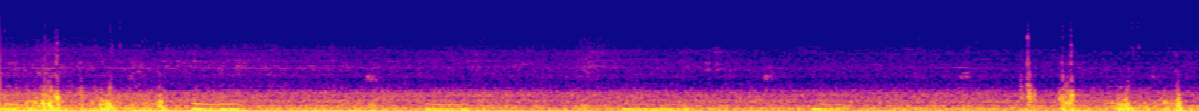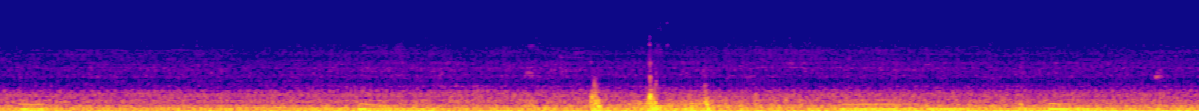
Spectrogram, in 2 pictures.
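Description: Norfolk Southern double-stack intermodal freight train rolling past: a steady low rumble of wheels on rail, with a few sharp clanks about halfway and three quarters of the way through.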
